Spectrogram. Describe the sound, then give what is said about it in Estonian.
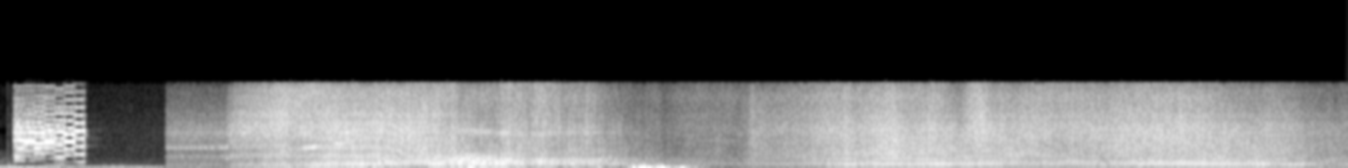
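A white drone flying back and forth overhead at a Tallinn parking lot whines steadily, its buzzing motor tones sliding up and down in pitch as it moves, after a short electronic jingle at the start. “meie peakohal lendab edasi tagasi valge droon”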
